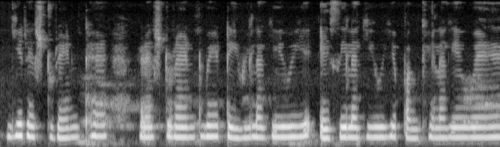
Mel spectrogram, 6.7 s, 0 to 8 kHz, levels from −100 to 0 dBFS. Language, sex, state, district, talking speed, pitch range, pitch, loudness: Hindi, female, Haryana, Jhajjar, 155 wpm, 205-215 Hz, 210 Hz, -15 LUFS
